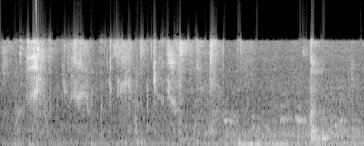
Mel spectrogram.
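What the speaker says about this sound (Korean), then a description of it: "저 설탕 맛이 더 맛있는 게 이게 탁 씹히는 게 있잖아요." Someone bites and crunches sugar alongside apple, with close crisp crunching and chewing noises in irregular bursts, slightly muffled.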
